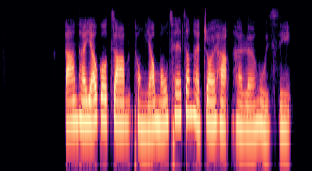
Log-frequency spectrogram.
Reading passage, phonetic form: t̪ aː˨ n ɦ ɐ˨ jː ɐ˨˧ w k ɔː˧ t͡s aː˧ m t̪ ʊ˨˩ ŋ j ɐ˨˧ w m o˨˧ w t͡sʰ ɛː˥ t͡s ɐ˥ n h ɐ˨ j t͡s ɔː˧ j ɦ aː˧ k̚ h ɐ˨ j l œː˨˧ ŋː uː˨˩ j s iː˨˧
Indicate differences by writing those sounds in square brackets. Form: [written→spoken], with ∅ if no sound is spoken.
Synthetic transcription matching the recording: t̪ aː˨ n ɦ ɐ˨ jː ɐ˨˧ w k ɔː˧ t͡s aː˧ m [t̪→t̪ʰ] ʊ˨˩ ŋ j ɐ˨˧ w m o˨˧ w t͡sʰ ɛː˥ t͡s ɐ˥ n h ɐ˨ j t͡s ɔː˧ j ɦ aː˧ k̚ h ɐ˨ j l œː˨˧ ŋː uː˨˩ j s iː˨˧

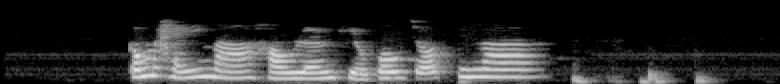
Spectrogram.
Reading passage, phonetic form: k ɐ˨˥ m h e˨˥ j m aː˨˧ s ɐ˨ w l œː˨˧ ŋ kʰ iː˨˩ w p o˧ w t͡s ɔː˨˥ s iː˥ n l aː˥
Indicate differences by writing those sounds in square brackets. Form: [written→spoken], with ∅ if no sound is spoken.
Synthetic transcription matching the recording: k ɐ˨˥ m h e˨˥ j m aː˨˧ [s→h] ɐ˨ w l œː˨˧ ŋ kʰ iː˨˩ w p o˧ w t͡s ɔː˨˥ s iː˥ n l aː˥

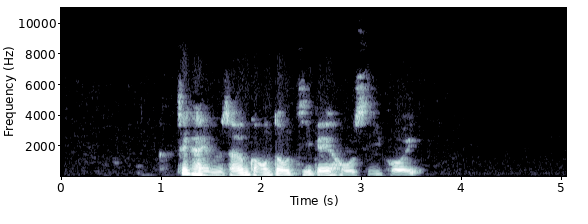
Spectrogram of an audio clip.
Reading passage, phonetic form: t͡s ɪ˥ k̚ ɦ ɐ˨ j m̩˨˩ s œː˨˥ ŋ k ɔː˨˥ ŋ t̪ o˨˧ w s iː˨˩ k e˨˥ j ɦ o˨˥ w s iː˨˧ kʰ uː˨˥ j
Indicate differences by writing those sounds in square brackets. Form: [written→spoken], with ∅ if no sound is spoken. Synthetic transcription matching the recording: t͡s ɪ˥ k̚ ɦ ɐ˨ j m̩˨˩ s œː˨˥ ŋ k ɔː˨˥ ŋ t̪ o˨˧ w [s→t͡s] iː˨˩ k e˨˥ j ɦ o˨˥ w s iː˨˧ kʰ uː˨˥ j

